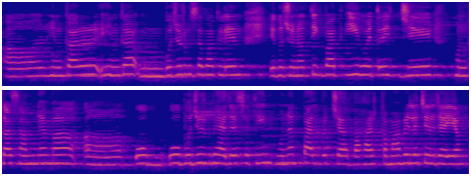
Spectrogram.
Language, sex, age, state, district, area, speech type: Maithili, female, 18-30, Bihar, Supaul, rural, spontaneous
